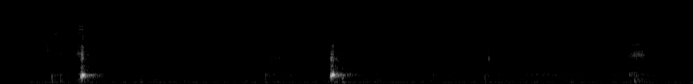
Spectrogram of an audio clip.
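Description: Someone who has woken up with a hiccup fit hiccups in the quiet, two sharp, fairly loud hiccups a few seconds apart, followed by two fainter ones, with no speech.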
